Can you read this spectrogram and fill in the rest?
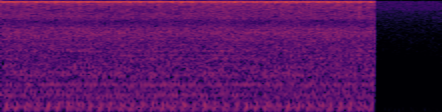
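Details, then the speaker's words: Like-new Samsung front-load washer at its top spin speed at the end of a quick wash: a low, even, very quiet hum with virtually no vibration and no drum thumping or rattling, then it cuts off; balanced, normal high-speed spin. "okay this is as fast as it goes it is spinning extremely fast there's virtually no vibration it's very quiet if you across the room you probably wouldn't even realize it was on the spin cycle but that's its top speed right there"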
